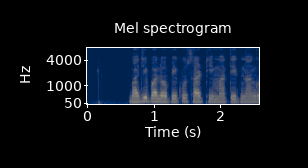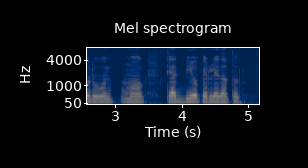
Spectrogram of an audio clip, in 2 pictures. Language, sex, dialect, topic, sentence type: Marathi, male, Southern Konkan, agriculture, statement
